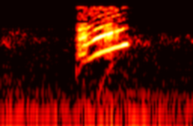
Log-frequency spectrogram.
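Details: Spanish Timbrado canary singing for song training: a single brief bright doubled whistle sweeping upward, over a low steady hum.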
